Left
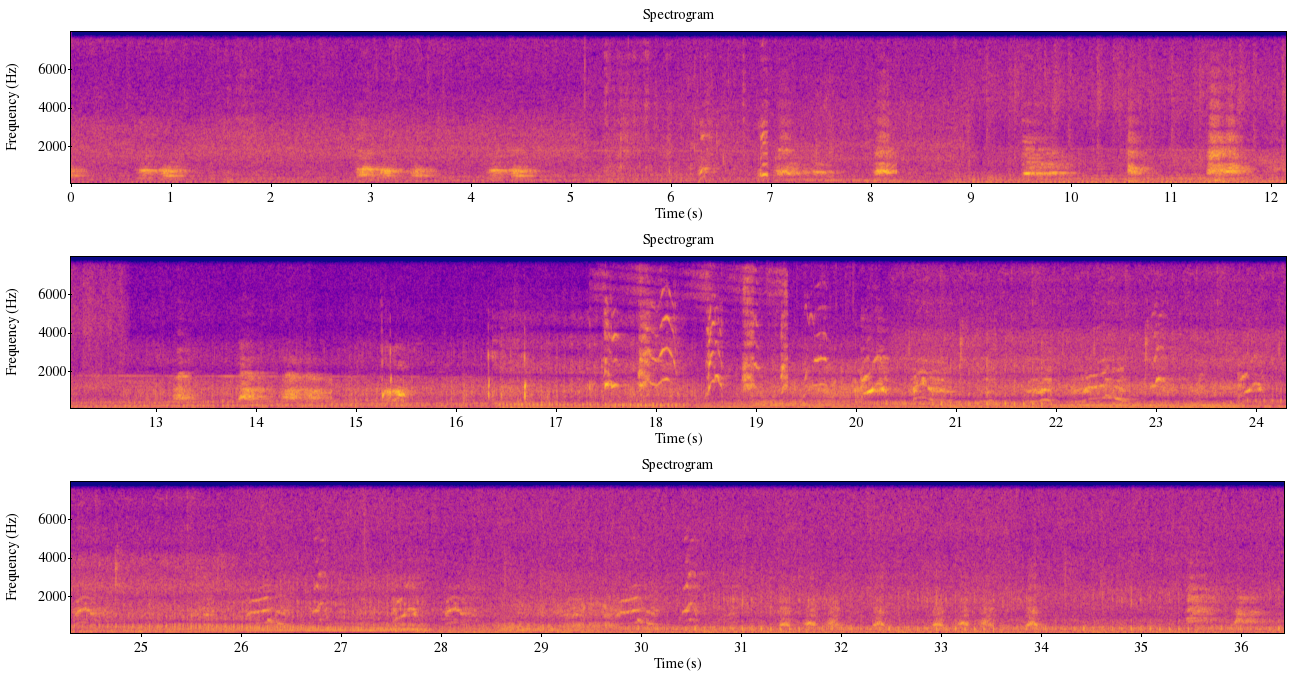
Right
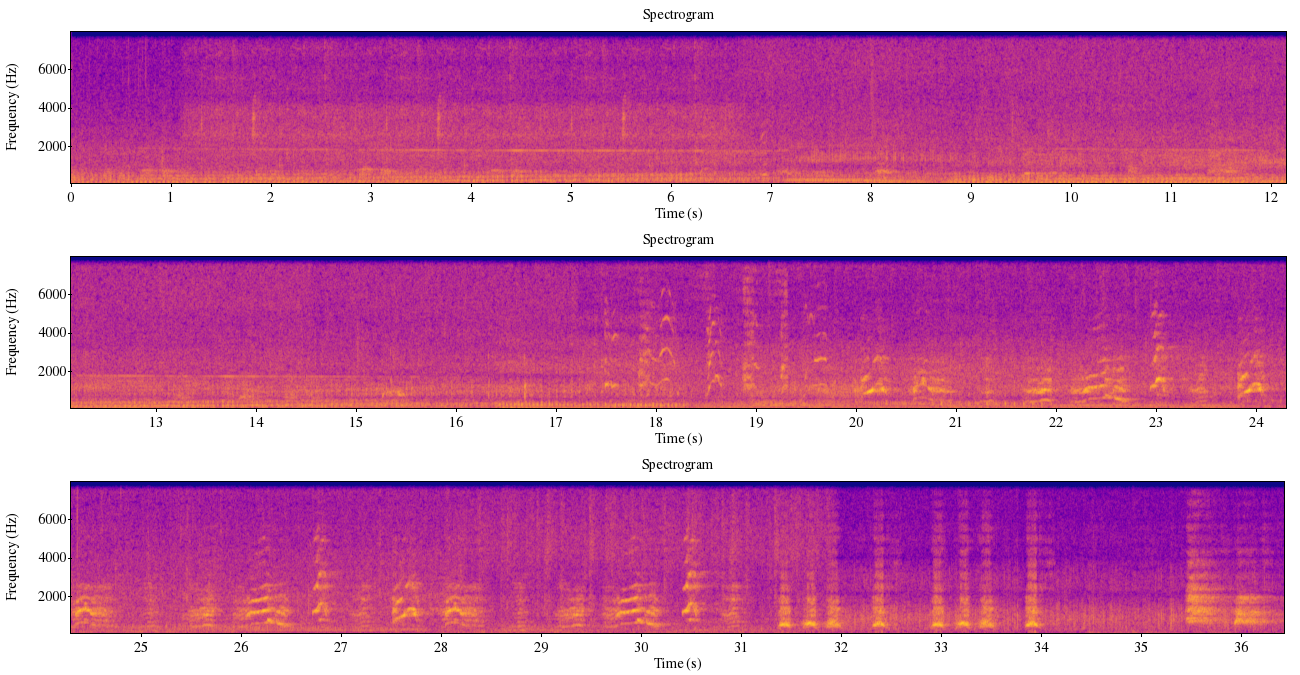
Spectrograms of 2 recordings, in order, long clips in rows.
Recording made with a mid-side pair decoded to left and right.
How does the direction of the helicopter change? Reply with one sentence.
You can hear the helicopter go from the right side to the left.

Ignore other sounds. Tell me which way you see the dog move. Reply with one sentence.
In this clip you hear the dog travel towards the right.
